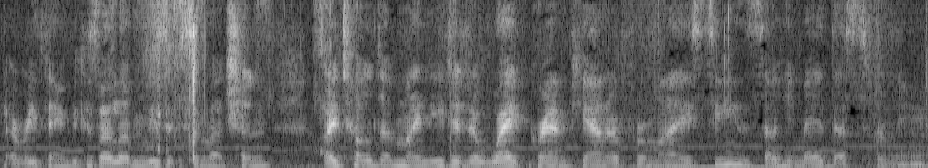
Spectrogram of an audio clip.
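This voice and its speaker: Against a noisy background, an American-accented woman from California chats at a normal speed in a mid-range, flat voice. She's showing off a virtual world she built in a casual tour, chuckling as she goes.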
